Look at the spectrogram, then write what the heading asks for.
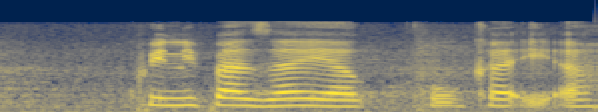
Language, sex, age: Venda, female, 21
